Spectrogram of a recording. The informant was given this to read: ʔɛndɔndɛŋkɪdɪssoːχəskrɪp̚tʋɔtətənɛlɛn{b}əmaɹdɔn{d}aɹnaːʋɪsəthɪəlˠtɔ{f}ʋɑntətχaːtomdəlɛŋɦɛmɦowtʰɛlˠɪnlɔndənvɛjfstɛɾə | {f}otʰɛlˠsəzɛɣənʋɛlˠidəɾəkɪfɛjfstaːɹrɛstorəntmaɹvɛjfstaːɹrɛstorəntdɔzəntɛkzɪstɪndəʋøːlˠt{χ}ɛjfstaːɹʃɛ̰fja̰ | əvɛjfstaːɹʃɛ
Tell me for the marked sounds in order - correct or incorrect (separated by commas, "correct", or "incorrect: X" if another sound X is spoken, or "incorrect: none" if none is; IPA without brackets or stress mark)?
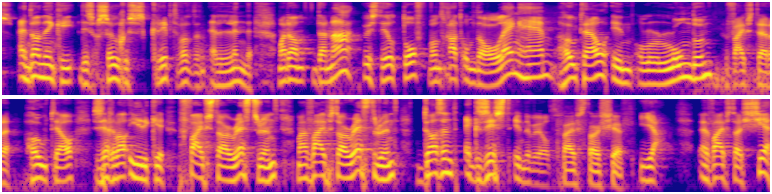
incorrect: d, correct, correct, incorrect: h, incorrect: f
